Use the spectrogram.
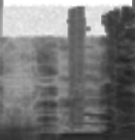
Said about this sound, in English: Fart noise. Yeah. Dude, your dog aired it fucking out.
